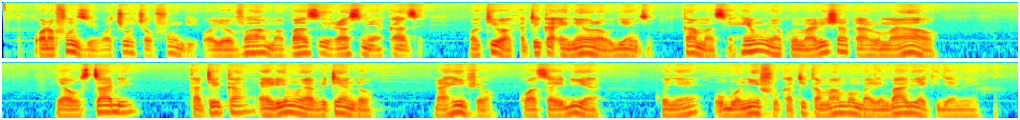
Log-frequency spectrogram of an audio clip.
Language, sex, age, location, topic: Swahili, male, 25-35, Dar es Salaam, education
